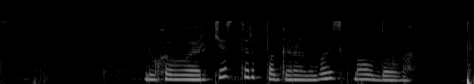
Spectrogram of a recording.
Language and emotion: Russian, neutral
